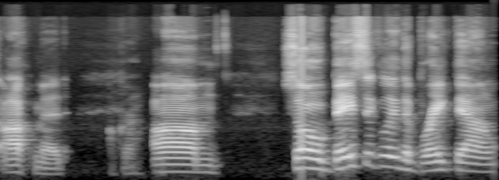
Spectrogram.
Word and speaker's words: Ahmed: Yeah, it's Ahmed.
